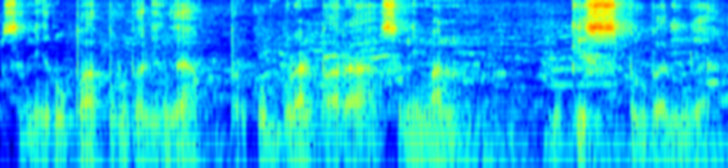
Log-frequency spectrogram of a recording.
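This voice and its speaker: Very deep, gravelly man. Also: level tone, normal speed, music in the background. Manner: unscripted, repetitive, pointing things out. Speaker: vlogger giving an exhibition tour. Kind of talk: casual walk-through commentary. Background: crowd at an exhibition.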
